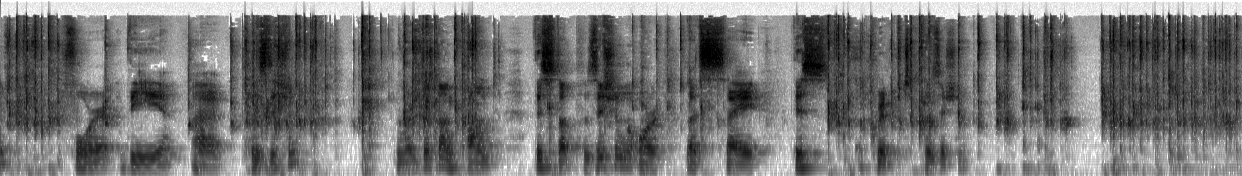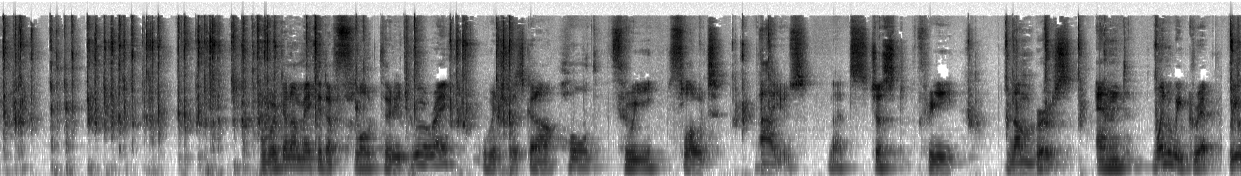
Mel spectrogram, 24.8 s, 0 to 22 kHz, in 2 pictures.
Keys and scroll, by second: 0.0-0.9 typing, 2.2-17.5 typing, 16.6 Escape, 17.6 ctrl+s, 19.6-20.3 typing, 22.1-24.8 typing.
